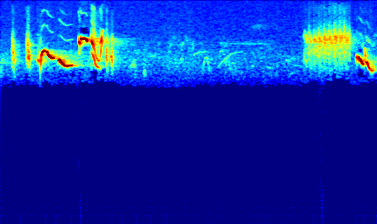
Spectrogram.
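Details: Whinchat song with a varied opening phrase of whistled slurs, scratchy notes and a rising trill, a quiet gap, then a buzzy rasping burst and a falling whistle at the close.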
